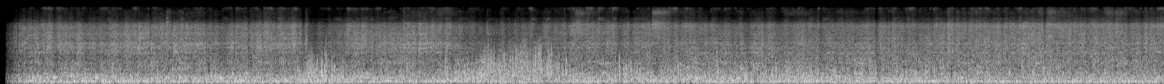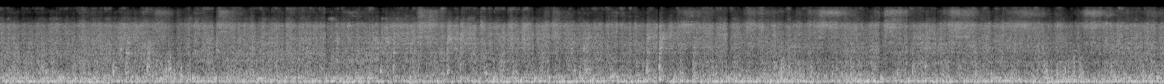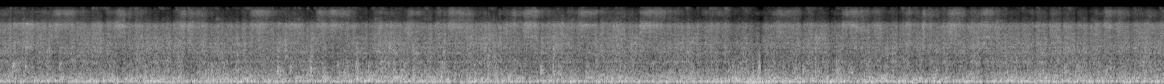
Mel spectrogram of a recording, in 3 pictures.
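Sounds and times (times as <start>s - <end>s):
train coaches rumbling: 0.1s - 34.9s
wheels clicking over rail joints: 5.4s - 34.9s.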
